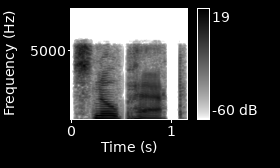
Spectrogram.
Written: snowpack

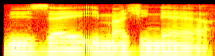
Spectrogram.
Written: musee imaginaire

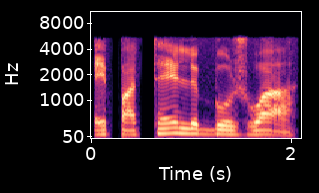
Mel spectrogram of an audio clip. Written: epater le bourgeois

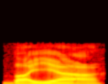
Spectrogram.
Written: Bayard

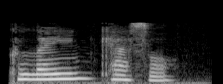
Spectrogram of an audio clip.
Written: culzean castle

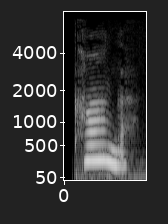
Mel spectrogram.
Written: khanga

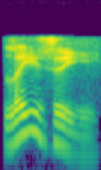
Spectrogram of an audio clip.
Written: lazy

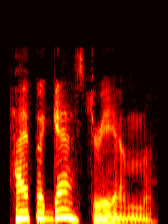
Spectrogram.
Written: hypogastrium

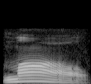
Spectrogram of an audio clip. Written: maul

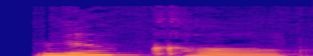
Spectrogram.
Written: leuco

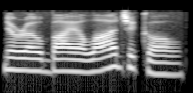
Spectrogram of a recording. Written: neurobiological

